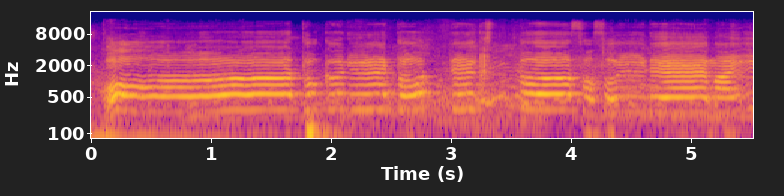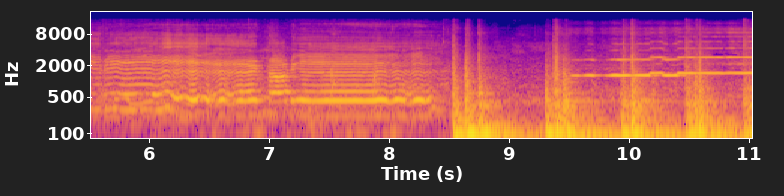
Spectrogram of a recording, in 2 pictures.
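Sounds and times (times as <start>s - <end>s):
man chanting: 0.0s - 8.5s
bamboo flute high note: 9.4s - 11.0s.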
